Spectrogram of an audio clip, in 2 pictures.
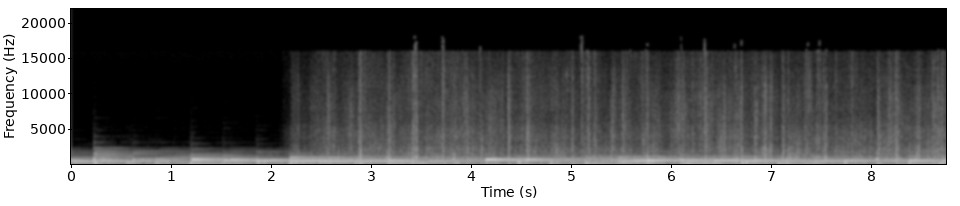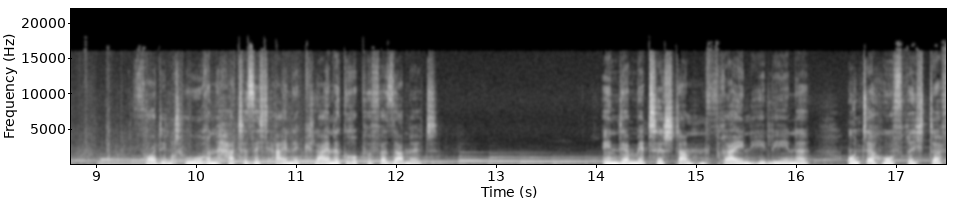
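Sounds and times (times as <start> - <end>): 
sustained musical backdrop: 0.0 - 17.5
horse hooves clip-clopping at a riding pace: 2.2 - 11.7
speech: 9.5 - 12.5, 14.1 - 17.5.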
